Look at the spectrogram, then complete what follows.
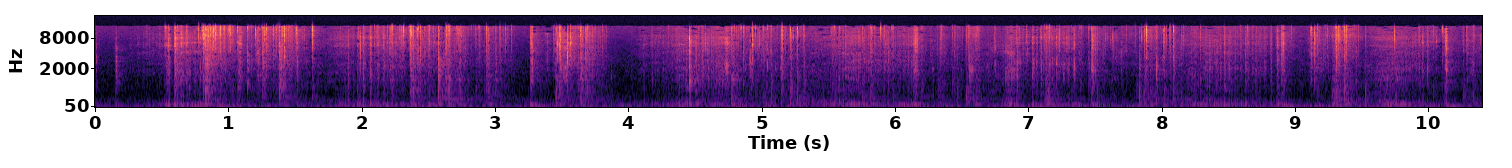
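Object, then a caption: Bar of soap scraped with a metal blade. A metal blade with a black handle scrapes along the edge of a white, hand-sized solid bar of soap held in one hand, shaving off curls. The cuts make dense, crisp, bright rasping and crinkling strokes in quick uneven bursts, each one dying away almost at once.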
